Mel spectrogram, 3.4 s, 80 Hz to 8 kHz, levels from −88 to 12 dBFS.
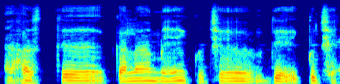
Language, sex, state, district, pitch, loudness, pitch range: Hindi, male, Bihar, Gopalganj, 100 Hz, -20 LUFS, 95-105 Hz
